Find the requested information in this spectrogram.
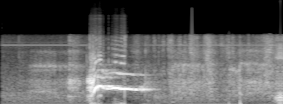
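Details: A female pet dog howls at the camera, signalling she needs to go outside to the bathroom: one loud, wavering tone sliding downward for about a second, followed by quieter room noise and a brief woman's voice.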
